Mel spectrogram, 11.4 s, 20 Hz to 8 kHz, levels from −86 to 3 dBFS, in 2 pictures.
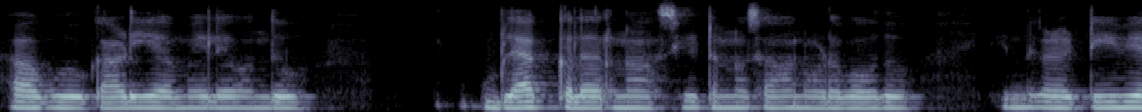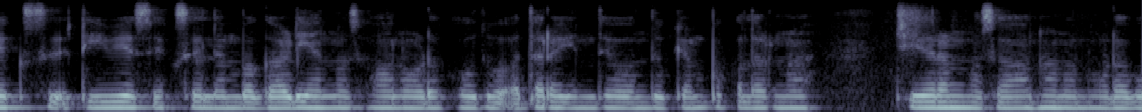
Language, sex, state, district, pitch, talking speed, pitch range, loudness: Kannada, male, Karnataka, Dharwad, 150 Hz, 125 wpm, 145-150 Hz, -30 LUFS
